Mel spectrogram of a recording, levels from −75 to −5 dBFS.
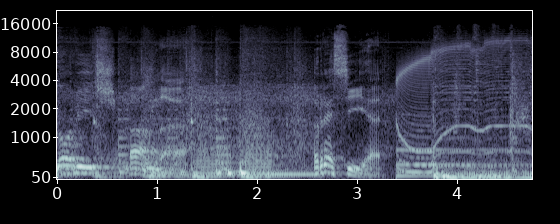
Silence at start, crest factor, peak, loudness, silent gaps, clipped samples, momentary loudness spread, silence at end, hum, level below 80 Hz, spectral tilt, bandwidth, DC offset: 0 s; 14 dB; -8 dBFS; -24 LUFS; none; under 0.1%; 5 LU; 0 s; none; -30 dBFS; -5 dB/octave; 16 kHz; under 0.1%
